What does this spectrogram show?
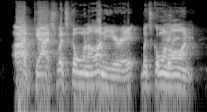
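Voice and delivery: fake rural American accent over Canadian voice. Asked by another speaker to hear the accent, doing a canadian actor faking rural american. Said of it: "Can I hear the accent?".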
